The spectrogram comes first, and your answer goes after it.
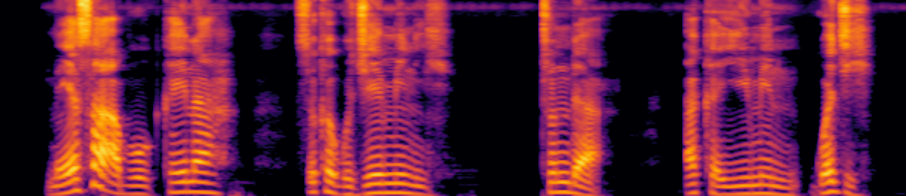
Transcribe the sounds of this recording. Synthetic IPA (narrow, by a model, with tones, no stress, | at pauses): meː˨jaː˦saː˦˨ʔa˨boː˨ka˦jnaː˦ | sʊ˦ka˨ɡʷʊ˨d͡ʒeː˦mɪ˦niː˨ | tʰʊ˦nda̰˨ | ʔa˦ka˨ji˦mɪ˦˨ŋɡʷɐ˦d͡ʒeː˨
